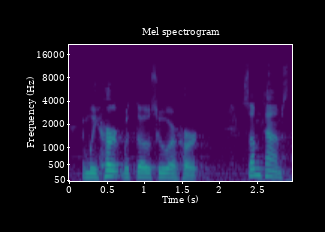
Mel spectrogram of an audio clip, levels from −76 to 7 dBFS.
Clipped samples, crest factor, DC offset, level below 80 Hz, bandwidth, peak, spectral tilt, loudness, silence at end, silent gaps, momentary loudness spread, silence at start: under 0.1%; 20 dB; under 0.1%; -66 dBFS; 16 kHz; -18 dBFS; -6.5 dB/octave; -37 LUFS; 0 s; none; 7 LU; 0.15 s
